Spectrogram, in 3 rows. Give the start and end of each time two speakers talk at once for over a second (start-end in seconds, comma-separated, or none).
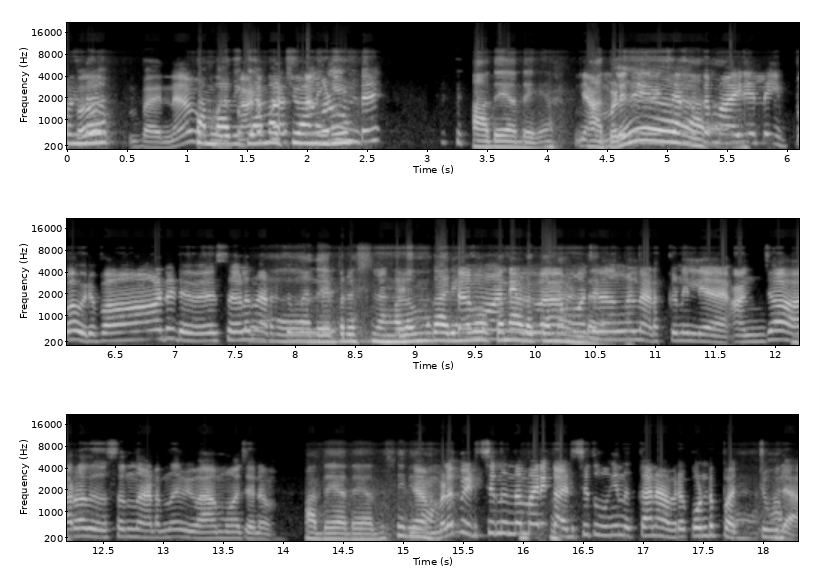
8.9-10.5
